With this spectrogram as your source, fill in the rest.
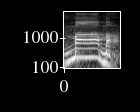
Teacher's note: you should be able to hear that the fifth tone is a very very short sound it's not emphasized it just kind of trails off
